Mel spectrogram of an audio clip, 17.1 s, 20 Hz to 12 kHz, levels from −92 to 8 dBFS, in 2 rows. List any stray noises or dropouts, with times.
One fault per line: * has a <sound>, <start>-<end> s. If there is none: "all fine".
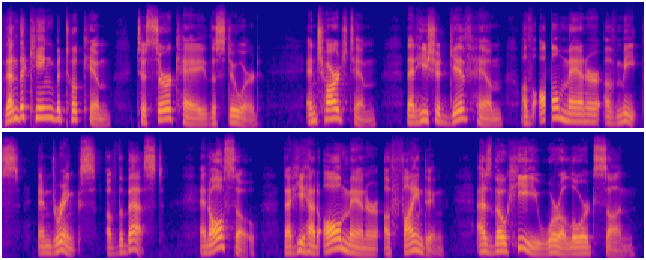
* has a dropout, 7.2-7.3 s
